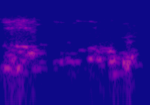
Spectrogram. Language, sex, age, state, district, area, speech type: Hindi, male, 45-60, Madhya Pradesh, Bhopal, urban, conversation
